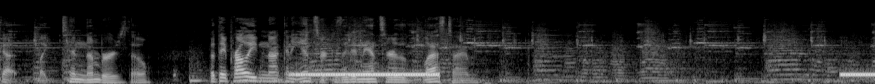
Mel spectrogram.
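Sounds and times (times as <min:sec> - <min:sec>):
speech: 0:00.0 - 0:04.9
telephone tone on a call being placed: 0:02.9 - 0:04.4, 0:08.4 - 0:08.7.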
